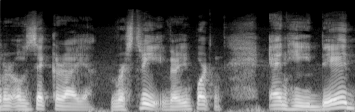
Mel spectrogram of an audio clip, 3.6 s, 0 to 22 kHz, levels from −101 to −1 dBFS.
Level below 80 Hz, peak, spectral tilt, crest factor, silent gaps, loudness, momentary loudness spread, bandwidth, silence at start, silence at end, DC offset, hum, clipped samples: -44 dBFS; -2 dBFS; -6 dB/octave; 14 dB; none; -17 LUFS; 8 LU; 10.5 kHz; 0 s; 0 s; under 0.1%; none; under 0.1%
